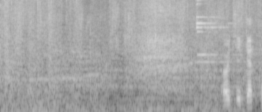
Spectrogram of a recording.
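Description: Magic blasts and weapon clashes ring out in a fantasy battle.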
